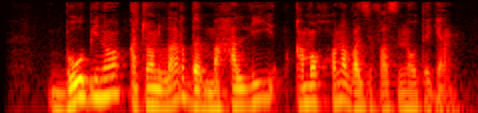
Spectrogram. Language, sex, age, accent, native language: Uzbek, male, 25-34, Samarqand, Uzbek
